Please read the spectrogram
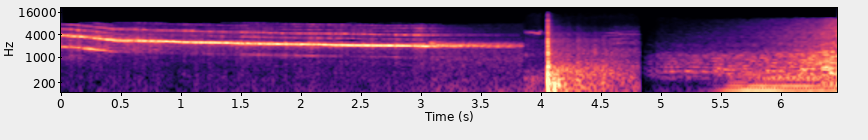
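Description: Firework-style logo sound effect: a whistle gliding slowly downward over crackling sparks for about four seconds, then a single sharp bang with a short fading tail. A low rumble swells in near the end.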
